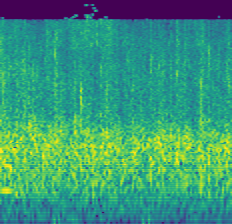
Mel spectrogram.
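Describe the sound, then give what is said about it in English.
Steady, dense audience applause for author Esmeralda Santiago's presentation at the Leslie Phillips Theater, Holyoke Community College, a loud even wash of many hands clapping with no pauses or voices breaking through. “Save some of the applause just in case it's not as good as you expect.”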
